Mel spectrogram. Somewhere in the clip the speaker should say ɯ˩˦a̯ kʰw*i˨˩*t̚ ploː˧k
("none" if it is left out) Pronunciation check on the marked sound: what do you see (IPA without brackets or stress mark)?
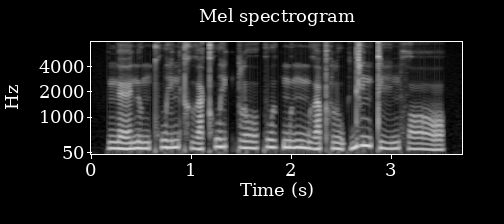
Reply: i˦˥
